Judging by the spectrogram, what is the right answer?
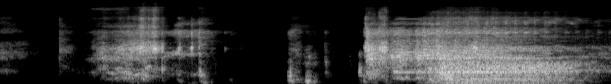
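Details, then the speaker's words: BMW E91 after Tiger Seal repair of a cracked cam cover oil leak and codes cleared: engine catches into an uneven, lumpy idle with a stumble in the beat, smoking; still misfiring on one cylinder. "Yeah, still very much misfiring."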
